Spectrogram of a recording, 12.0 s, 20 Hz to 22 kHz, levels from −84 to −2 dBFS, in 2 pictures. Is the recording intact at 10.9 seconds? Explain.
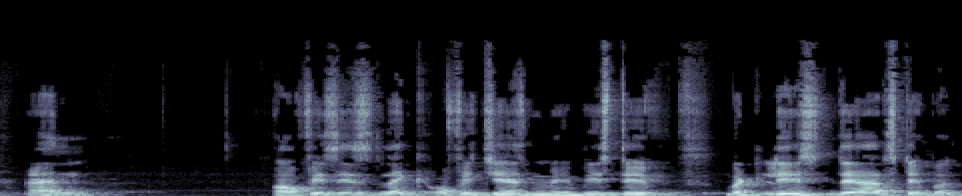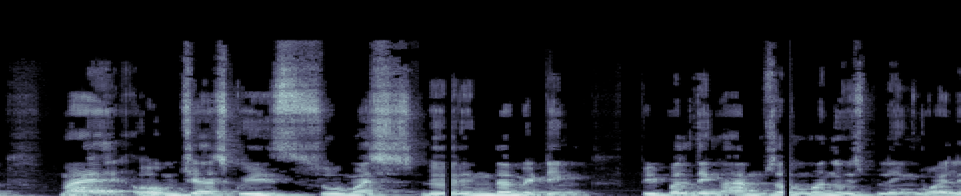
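No. From 10.89 to 10.94 s, just after "think I'm", the speech stops for about 46 ms: a gap at a join of encoded pieces. Two separately encoded segments were spliced without trimming, so the first one's padded final frame and the next one's start-up delay both remain as silence. The edges are smeared by the codec, and the speech resumes exactly where it left off, with nothing missing, unlike a dropout that swallows part of the sound.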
